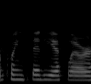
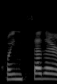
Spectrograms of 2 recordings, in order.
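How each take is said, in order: First: "poinsettia" with an ee-uh ending; pronunciation variant. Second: "poinsettia" ending in plain -uh, no ee; pronunciation variant. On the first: Teacher offering the other option, saying "poinsettia" as poin-SET-ee-uh. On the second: Teacher unsure of the proper way, saying "poinsettia" as poin-SET-uh. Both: Shown as a demonstration. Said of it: "however you say it".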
